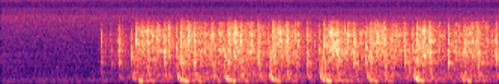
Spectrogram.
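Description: A moment of quiet, then about a second in a fast, even mechanical clatter starts, a few regular strokes a second, with music under it.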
